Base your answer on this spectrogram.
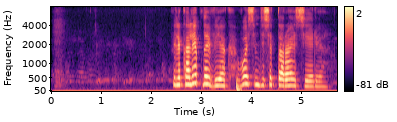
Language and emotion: Russian, neutral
